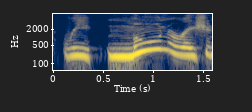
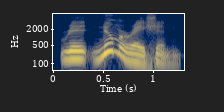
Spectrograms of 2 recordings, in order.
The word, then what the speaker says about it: remuneration: So then why does it say up here remuneration is so rare? What they're saying is it's so rare in fact that most people who do use it in day-to-day life mispronounce it as renumeration.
